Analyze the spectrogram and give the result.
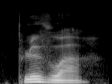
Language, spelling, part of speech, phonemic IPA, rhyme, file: French, pleuvoir, verb, /plø.vwaʁ/, -waʁ, Fr-pleuvoir.ogg
- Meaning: to rain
